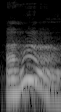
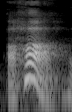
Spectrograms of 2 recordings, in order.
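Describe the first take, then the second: First: "ah ah" a semitone down, drawn out; earlier minor-key "ah ah". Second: "ah ah" jumping up strongly on the second ah; major-key "ah ah". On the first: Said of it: "de tout à l'heure". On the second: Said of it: "d'à présent". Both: Shown as a demonstration.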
